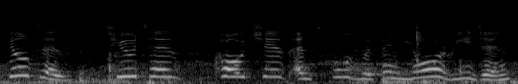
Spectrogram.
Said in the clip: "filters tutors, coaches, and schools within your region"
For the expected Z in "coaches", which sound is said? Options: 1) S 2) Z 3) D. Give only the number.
2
